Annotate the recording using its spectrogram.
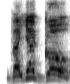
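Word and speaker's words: וַיָּגָר: Vayagor, moi je prononce Yagor, je ne sais pas exactement si c'est bien une bonne prononciation, mais je pense que oui, que lorsqu'il y a deux kamats comme ça, le deuxième se prononce O.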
